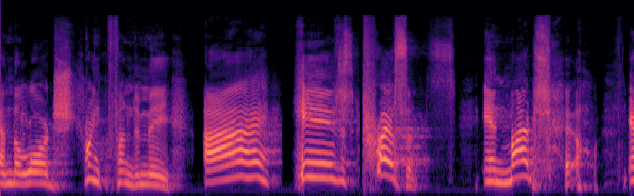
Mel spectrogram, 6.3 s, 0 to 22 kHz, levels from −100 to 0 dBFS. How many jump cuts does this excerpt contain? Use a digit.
3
